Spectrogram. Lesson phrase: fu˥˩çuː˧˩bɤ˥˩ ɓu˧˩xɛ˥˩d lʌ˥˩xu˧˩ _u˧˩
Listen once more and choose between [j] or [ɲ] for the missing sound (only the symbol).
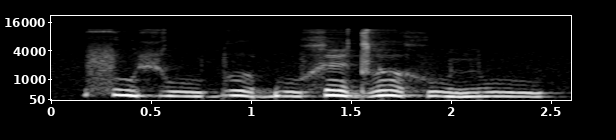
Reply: ɲ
